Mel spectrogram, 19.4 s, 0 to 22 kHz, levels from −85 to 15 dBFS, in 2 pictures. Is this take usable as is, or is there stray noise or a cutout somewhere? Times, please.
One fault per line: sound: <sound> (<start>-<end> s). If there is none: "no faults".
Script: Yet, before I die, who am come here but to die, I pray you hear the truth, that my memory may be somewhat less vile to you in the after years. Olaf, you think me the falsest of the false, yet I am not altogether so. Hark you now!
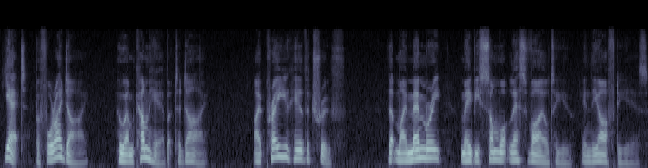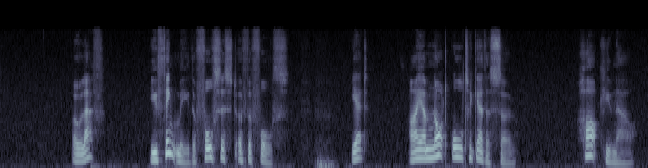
sound: breath (14.2-14.8 s)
